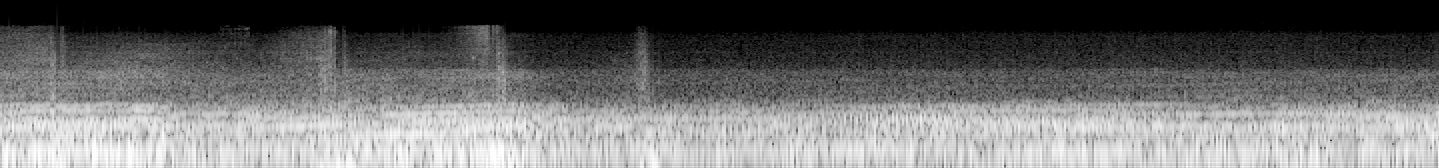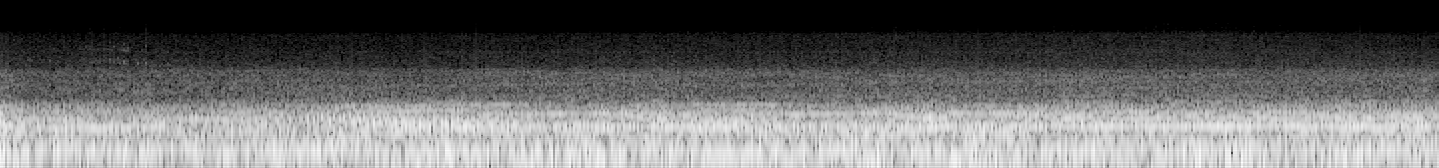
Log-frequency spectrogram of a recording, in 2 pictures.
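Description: A car engine hums steadily as the car drives along a road.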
